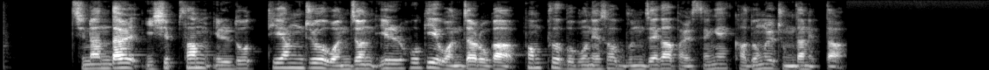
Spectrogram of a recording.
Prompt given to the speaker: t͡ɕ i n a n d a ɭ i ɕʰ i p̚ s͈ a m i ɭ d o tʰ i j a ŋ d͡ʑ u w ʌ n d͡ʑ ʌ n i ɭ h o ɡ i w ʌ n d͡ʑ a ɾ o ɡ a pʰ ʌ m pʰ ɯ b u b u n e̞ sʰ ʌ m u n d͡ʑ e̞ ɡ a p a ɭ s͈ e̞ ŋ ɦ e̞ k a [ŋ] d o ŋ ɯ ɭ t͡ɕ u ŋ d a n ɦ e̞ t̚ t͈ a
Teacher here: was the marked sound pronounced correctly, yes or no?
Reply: no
